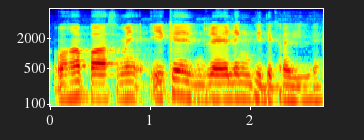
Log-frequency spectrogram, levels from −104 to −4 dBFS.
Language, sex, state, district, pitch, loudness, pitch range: Hindi, male, Bihar, Gopalganj, 130 Hz, -17 LUFS, 125-140 Hz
